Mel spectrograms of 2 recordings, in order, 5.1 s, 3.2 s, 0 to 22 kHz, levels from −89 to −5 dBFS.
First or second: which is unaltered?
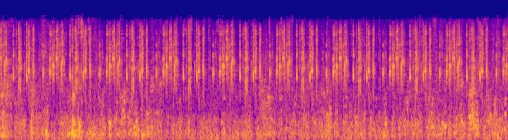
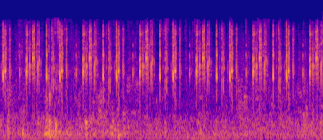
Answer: second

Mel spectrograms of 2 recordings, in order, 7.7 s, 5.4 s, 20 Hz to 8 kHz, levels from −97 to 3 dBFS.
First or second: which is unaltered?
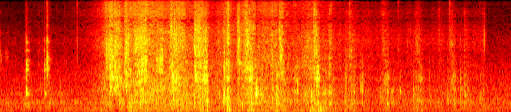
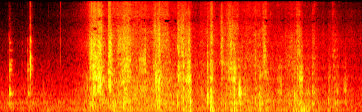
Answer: second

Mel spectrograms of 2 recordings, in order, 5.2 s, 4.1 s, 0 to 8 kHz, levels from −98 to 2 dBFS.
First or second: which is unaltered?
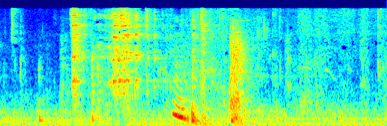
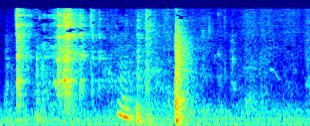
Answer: first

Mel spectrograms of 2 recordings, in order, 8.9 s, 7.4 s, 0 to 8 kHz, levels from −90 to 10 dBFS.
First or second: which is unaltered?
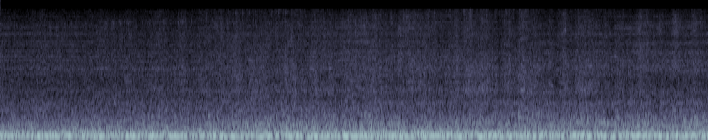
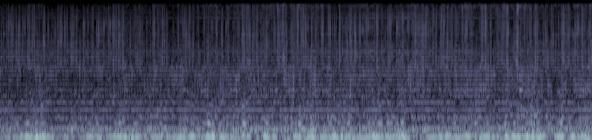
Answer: first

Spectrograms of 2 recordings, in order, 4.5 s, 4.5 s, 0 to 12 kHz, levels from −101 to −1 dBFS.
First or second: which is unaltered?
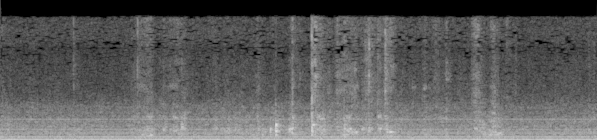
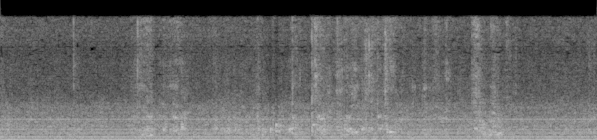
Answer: first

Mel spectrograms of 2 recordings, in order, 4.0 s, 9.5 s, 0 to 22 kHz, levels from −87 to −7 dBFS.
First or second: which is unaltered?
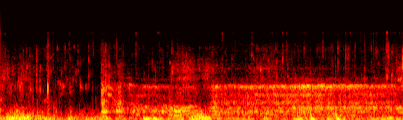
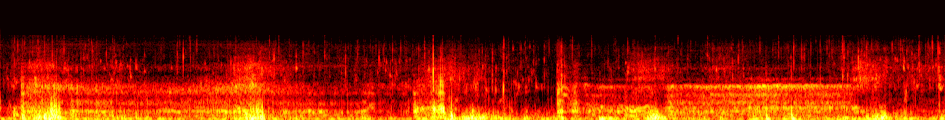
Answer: first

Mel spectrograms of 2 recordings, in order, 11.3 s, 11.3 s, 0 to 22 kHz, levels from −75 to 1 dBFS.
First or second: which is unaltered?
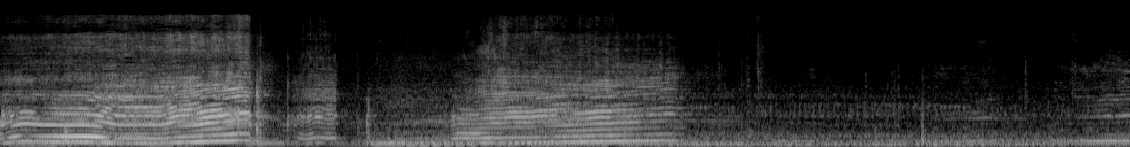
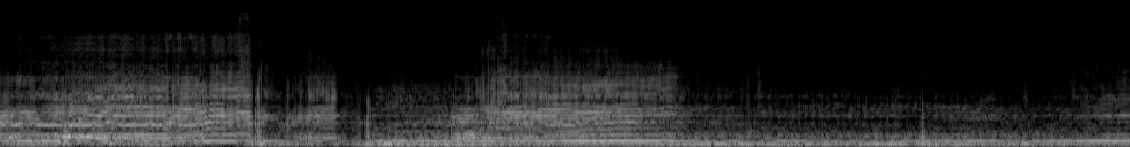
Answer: first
